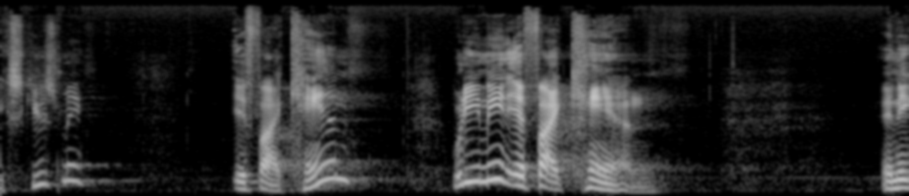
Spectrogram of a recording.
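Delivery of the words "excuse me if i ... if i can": put-on sassy, pointed attitude with swooping voice. Retelling a Bible scene where a father asks for help: imitating Jesus with attitude. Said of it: "the kind of attitude in that".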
